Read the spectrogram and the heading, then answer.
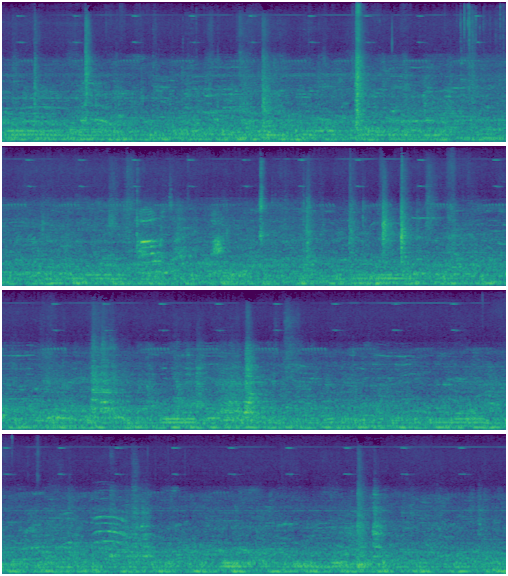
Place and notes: Makokoba, Bulawayo, Zimbabwe - i live in Makokoba...
An area of residential blocks and shacks in Makokoba; supper time, having a smoke on a little balcony; listening into the hum of sounds and voices…; my phone rings (I’m part of this life); end of transmission.
archived at:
